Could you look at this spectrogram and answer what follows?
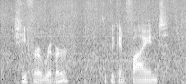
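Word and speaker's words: Siofra: if we can find uh go back to shifra that's how it's pronounced shifra River see we can find noon I think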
